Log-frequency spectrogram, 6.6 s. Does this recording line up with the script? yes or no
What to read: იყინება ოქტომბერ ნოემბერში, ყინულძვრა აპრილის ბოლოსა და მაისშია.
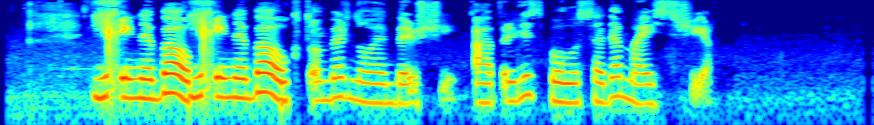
no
